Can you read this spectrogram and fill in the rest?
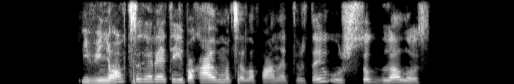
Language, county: Lithuanian, Kaunas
